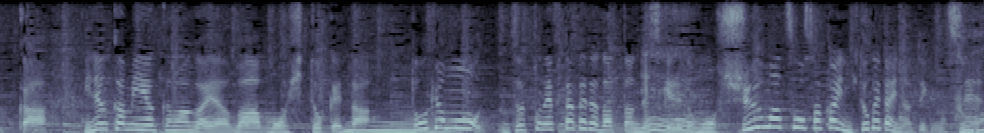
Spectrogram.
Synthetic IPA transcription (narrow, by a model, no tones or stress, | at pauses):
ka̰inakamʲijakɯ̟maɡajaβamo̞ːçi̥t̪o̞ke̞t̪a̰t̪o̞ːkʲo̞ːmo̞ːd͡zɨt̪ːo̞neɸɯ̟t̪ake̞t̪ad̪at̪ːãnd̪esɨ̥ke̞ɾe̞d̪o̞mo̞ɕɨːmat͡sɨo̞sakaiɲ̟içi̥t̪oke̞t̪aɲ̟inat̪ːe̞ikʲimasɨ̥ne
